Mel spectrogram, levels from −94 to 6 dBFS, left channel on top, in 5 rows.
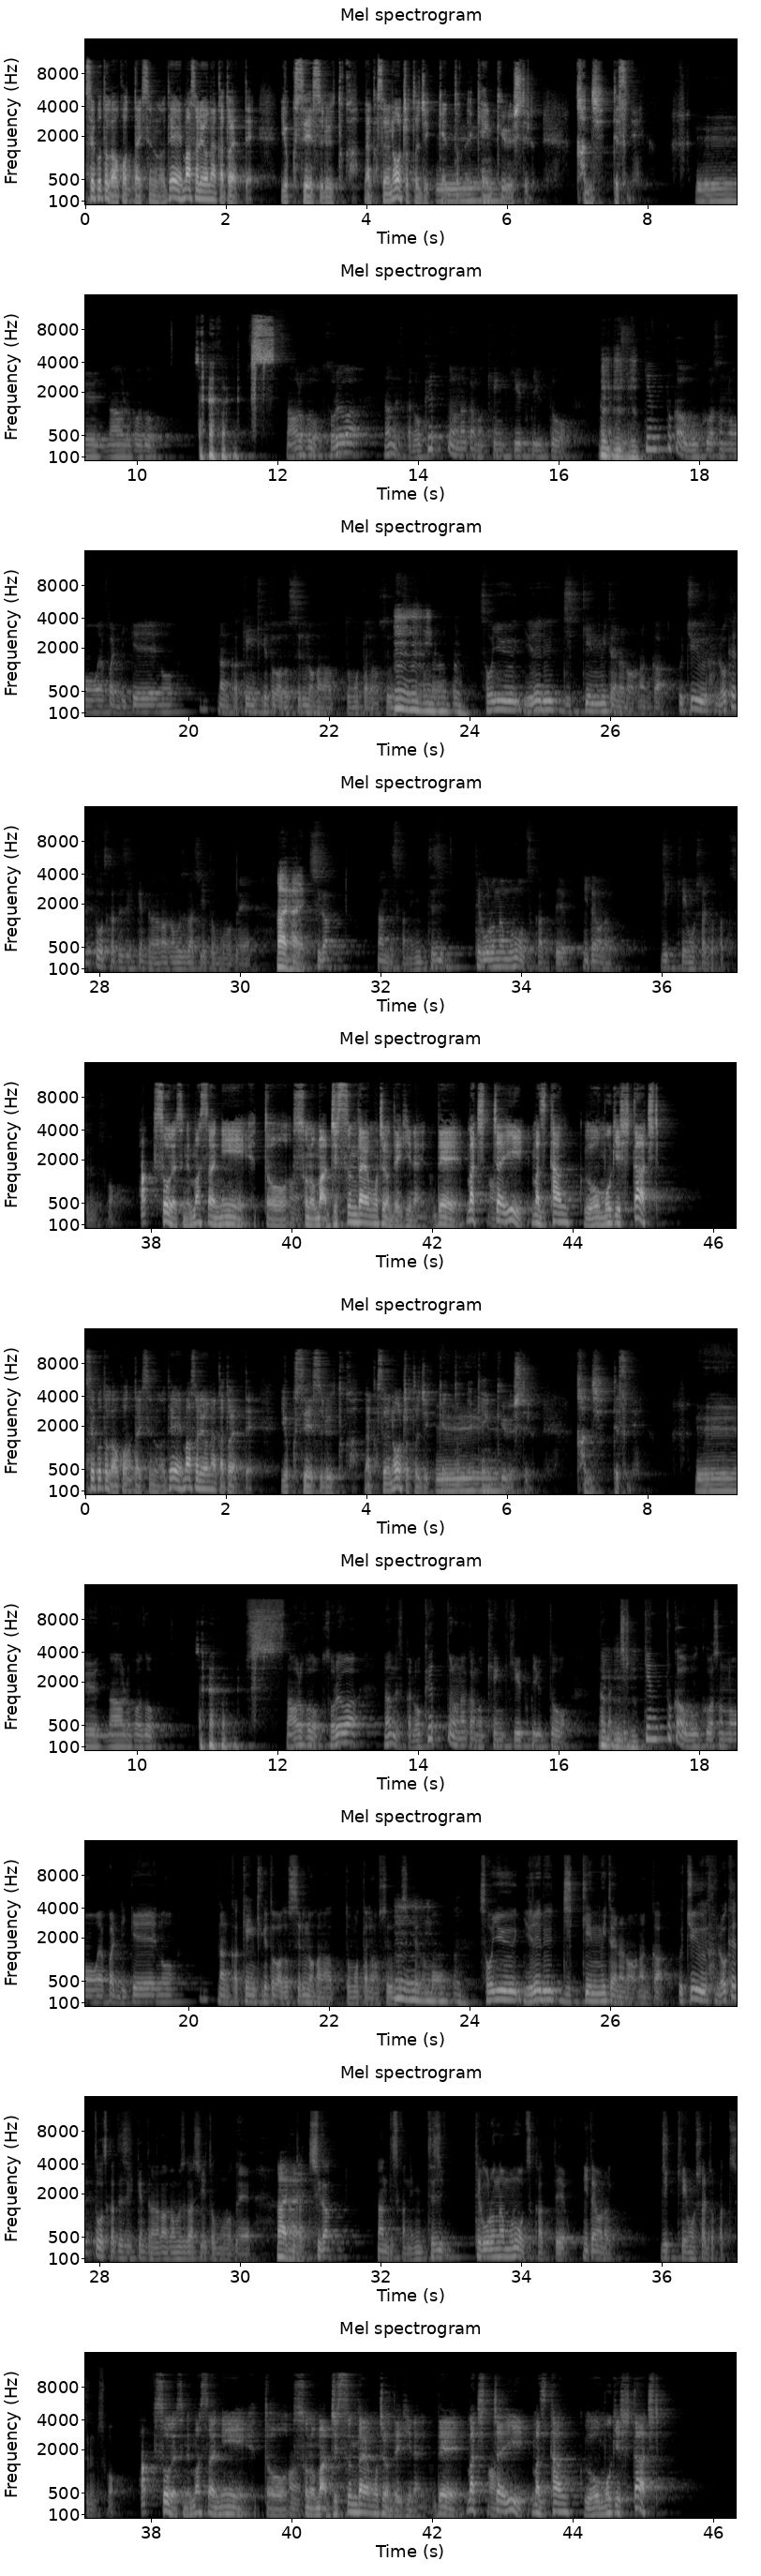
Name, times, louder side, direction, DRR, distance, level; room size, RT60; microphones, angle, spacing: voice 1, 0.0-7.9 8.4-8.5 10.8-12.0 16.6-17.1 22.9-23.9 30.5-30.9 37.9-45.2, left 6 dB, 45° left, 17 dB, 0.4 m, -37 dB
voice 2, 5.0-6.0 8.7-10.3 11.6-13.2 13.5-16.1 16.6-19.8 20.2-23.7 24.2-31.5 32.0-33.0 33.3-35.3 36.0-37.5 40.0-40.2 42.8-43.0, right 3 dB, 70° right, 10 dB, 0.8 m, -47 dB
17.5 x 7.2 x 3.8 m, 1.1 s
head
